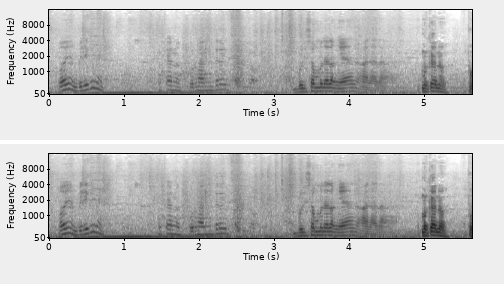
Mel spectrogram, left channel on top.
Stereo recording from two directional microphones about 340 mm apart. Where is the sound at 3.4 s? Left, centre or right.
Centre.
